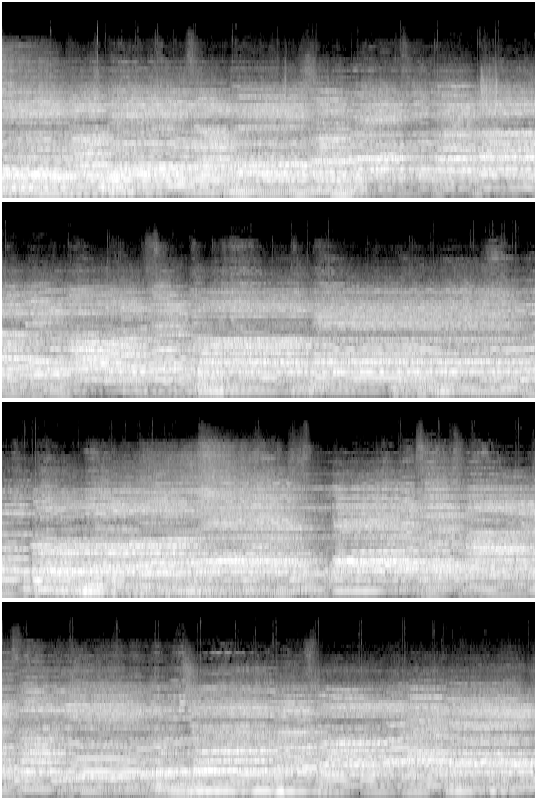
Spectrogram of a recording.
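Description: Mixed choir of men's and women's voices singing together in sustained phrases, with a brief break between phrases about two-thirds of the way through.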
